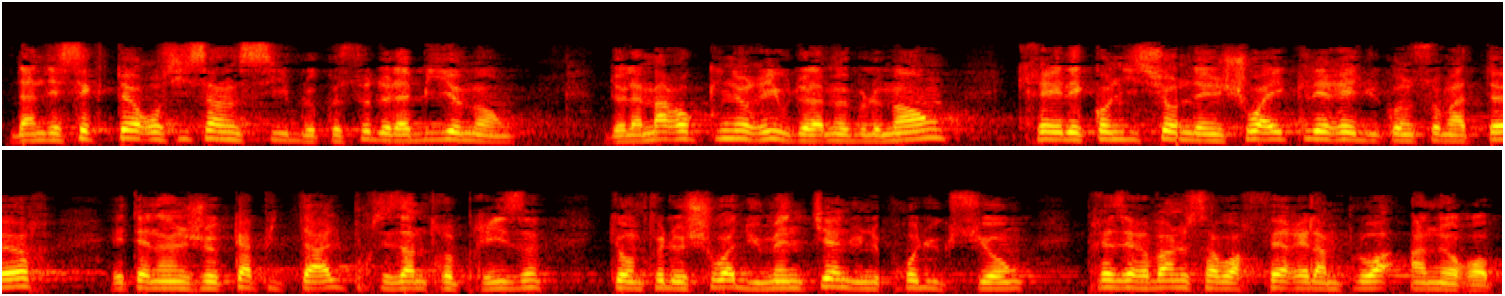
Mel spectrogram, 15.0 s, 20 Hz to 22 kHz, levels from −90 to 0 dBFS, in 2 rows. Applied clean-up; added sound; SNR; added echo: none; none; none; none.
